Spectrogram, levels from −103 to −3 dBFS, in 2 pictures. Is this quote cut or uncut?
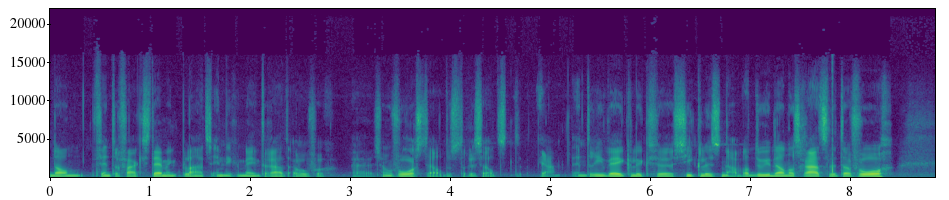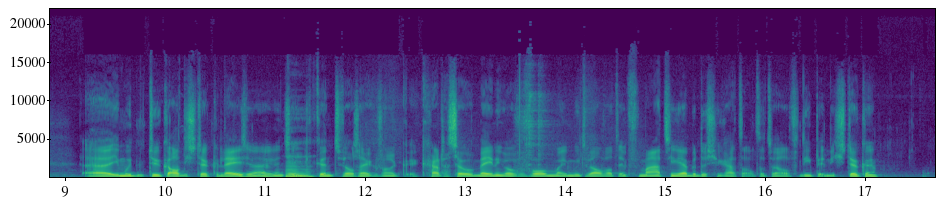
uncut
